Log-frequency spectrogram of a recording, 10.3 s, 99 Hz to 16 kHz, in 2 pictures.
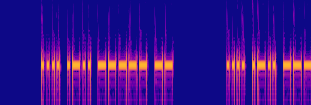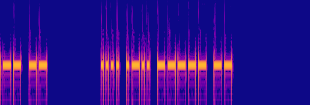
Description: Morse code, heard as a keyed tone, about 28 wpm, 700 Hz. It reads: HL0M HL0M HL0M
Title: DXCC-100 Call Signs - 4 Characters - Repeated 3x - 28wpm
